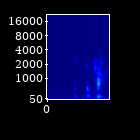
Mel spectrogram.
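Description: A few quick, soft slurping sounds as someone takes a short sip of coffee, with wet mouth noises and a brief swallow. No one speaks.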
